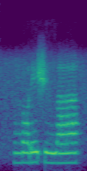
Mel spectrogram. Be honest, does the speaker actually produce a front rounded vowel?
no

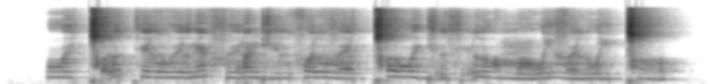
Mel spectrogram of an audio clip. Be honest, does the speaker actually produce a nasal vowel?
yes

